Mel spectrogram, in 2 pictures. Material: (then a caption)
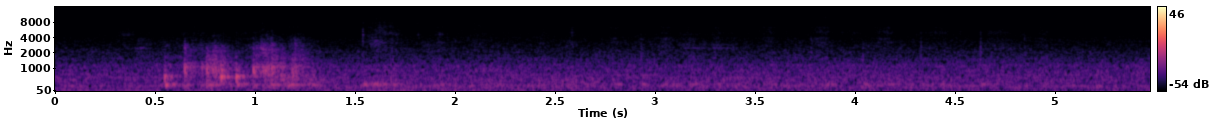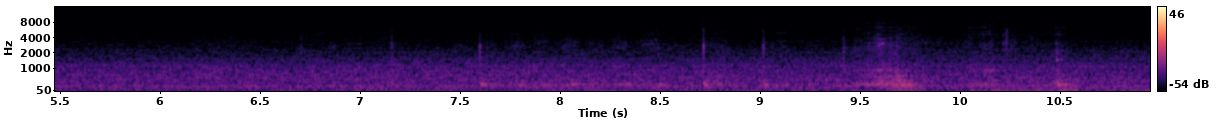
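Briar wood. A small carved briar wood tobacco pipe with a hollow round bowl and a dark stem rests on a light wooden stand while a hand steadies it and a pencil is drawn and scratched across the bowl's wooden surface. Light, dry scratching comes in soft bursts, louder near the start and again near the end, over a quiet background hiss.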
